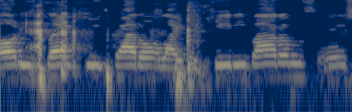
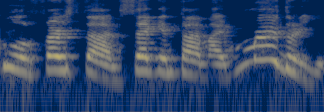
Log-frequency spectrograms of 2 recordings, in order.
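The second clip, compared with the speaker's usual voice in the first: put-on Polish accent, higher pitch; 6 semitones higher than usual. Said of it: "in this very Polish way of saying".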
